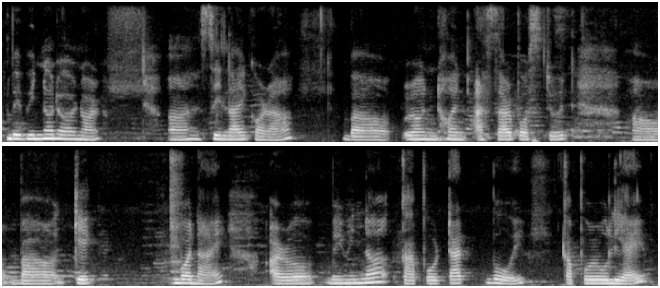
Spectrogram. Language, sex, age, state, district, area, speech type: Assamese, female, 30-45, Assam, Dibrugarh, rural, spontaneous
